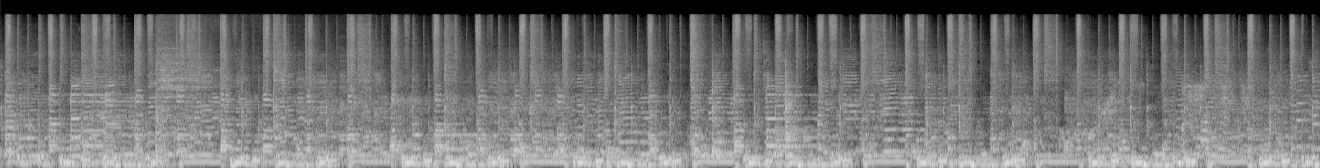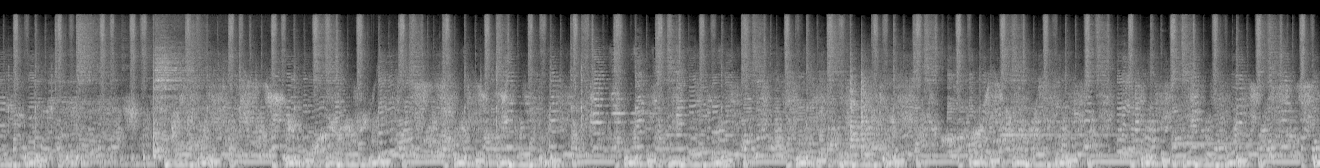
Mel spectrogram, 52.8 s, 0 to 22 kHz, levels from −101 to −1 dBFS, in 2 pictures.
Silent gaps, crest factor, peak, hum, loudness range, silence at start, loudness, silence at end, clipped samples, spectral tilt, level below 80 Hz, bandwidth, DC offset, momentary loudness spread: none; 16 dB; -6 dBFS; none; 2 LU; 0 s; -23 LUFS; 0 s; under 0.1%; -4.5 dB/octave; -28 dBFS; 16.5 kHz; under 0.1%; 4 LU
